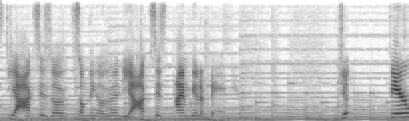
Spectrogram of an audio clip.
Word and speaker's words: Deoxys: I say Deoxys, right? If you guys pronounce Deoxys anything other than Deoxys, I'm gonna ban you.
